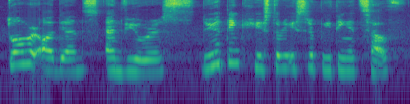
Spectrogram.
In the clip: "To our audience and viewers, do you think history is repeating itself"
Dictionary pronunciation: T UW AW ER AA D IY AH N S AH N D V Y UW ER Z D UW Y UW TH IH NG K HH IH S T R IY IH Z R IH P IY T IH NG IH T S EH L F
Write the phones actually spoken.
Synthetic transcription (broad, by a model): T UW AW ER AA D IY AH N S AH N D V Y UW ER S D UW Y UW T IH NG K HH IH S T R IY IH S R IH P IY T IH NG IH T S EH L F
